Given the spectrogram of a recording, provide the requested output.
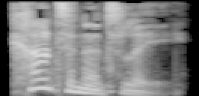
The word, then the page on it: continently: British English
